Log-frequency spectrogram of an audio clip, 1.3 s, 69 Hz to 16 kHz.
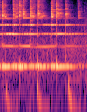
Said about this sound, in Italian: È ora di chiudere, è ora di chiudere, sono le 20. Senti la campana che suona, senti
